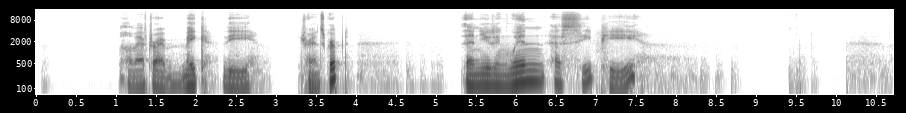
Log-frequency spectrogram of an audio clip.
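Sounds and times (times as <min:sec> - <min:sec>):
speech: 0:01.1 - 0:04.0, 0:05.3 - 0:07.7
computer mouse clicks: 0:09.4 - 0:09.8.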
